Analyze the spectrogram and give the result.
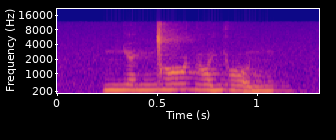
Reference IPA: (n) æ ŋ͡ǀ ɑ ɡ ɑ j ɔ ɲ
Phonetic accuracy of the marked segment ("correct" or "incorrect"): incorrect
